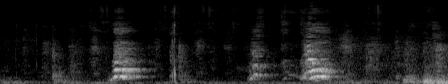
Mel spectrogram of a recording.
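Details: Jack Russell Terrier puppies at play, giving a few short, high yelps and squeaky whimpers spaced about a second apart, with quiet rustling between.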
